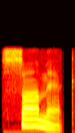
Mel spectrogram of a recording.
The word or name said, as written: samekh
